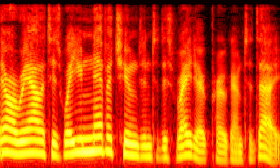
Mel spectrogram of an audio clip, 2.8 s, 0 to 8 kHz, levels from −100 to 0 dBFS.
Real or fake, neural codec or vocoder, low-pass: fake; codec, 16 kHz in and 24 kHz out, 1 kbps, XY-Tokenizer; 7.2 kHz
